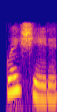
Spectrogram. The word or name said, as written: glaciated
